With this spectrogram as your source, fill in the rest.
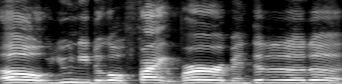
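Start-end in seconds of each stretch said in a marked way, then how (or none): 0.0-1.7 mock tough talk, lower pitch. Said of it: "then you acting tough on camera".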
